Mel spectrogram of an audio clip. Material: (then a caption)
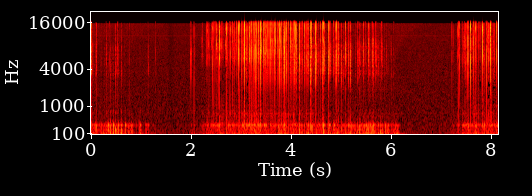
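Steel mesh. Long acrylic nails of both hands scratch a bare, round, hollow-dome steel-mesh microphone grille. The result is dense, rapid scratching with a deep rumbling low end and bright, crackly friction on top. It comes in three bursts separated by two brief quieter pauses.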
